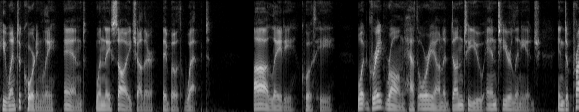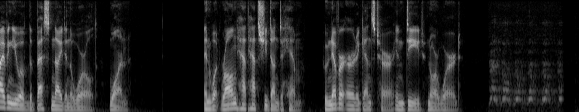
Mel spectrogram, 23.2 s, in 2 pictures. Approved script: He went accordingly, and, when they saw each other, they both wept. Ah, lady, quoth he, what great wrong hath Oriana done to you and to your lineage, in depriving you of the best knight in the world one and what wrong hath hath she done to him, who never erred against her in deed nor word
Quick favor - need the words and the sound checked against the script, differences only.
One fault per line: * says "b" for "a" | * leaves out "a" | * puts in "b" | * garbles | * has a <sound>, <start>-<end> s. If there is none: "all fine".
* has a bark, 21.3-22.9 s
